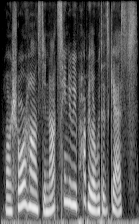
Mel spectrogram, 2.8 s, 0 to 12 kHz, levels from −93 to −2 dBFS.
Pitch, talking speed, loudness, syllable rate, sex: 245 Hz, 255 wpm, -16 LUFS, 5.8 syllables/s, female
